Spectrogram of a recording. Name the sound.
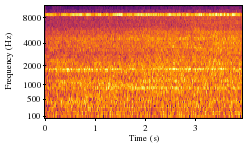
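Airbus A320 taxiing across the runway at LGA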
